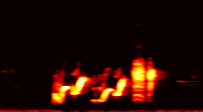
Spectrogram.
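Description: A kaso kaso bird sings one quick, sweet phrase of about a second: looping, up-and-down whistled notes that end in two brighter chirps. The background is quiet.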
